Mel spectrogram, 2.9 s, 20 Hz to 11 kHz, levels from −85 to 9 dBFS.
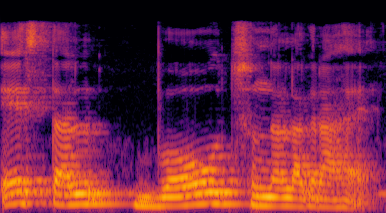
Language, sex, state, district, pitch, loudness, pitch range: Hindi, male, Telangana, Hyderabad, 155 Hz, -13 LUFS, 135-170 Hz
